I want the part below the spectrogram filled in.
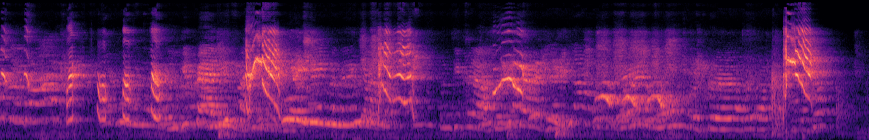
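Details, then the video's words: Pet talking parrot, a ringneck, speaking "Mian Mitthu Chori Khani Ha"; rapid run of squeaky, speech-like syllables, some rising and falling, ending with a shrill high note. "Mian Mitthu Chori Khani Ha talking parrot speaking parrot"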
